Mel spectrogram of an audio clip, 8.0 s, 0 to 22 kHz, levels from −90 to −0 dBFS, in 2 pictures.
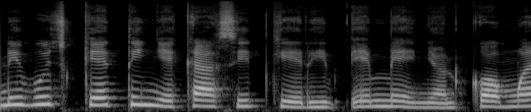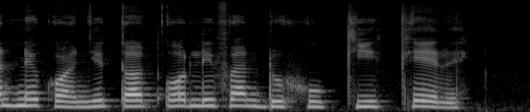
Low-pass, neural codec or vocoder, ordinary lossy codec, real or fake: none; codec, 44.1 kHz, 7.8 kbps, Pupu-Codec; none; fake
